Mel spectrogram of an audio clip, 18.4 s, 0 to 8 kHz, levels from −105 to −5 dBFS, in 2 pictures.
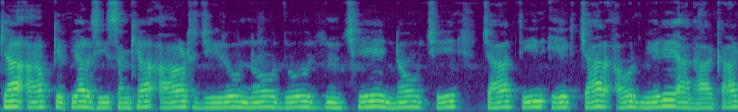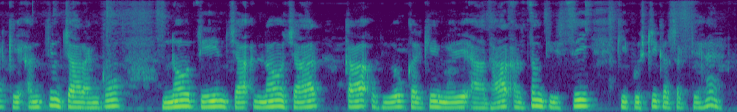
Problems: background sounds at intervals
